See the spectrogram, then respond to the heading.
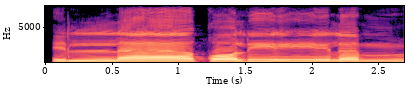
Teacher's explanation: এখানে ইদগামে বাগুন্না গুন্না হবে কারণ তানবিনের পরে ঈদগামে বাগুনার চার হরফের এক হরফ মিম আসছে তাসদি সহকারে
